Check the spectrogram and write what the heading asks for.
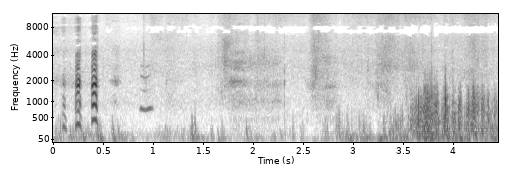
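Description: Footsteps and rustling through short grass, growing louder near the end, after a few short vocal sounds near the start.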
